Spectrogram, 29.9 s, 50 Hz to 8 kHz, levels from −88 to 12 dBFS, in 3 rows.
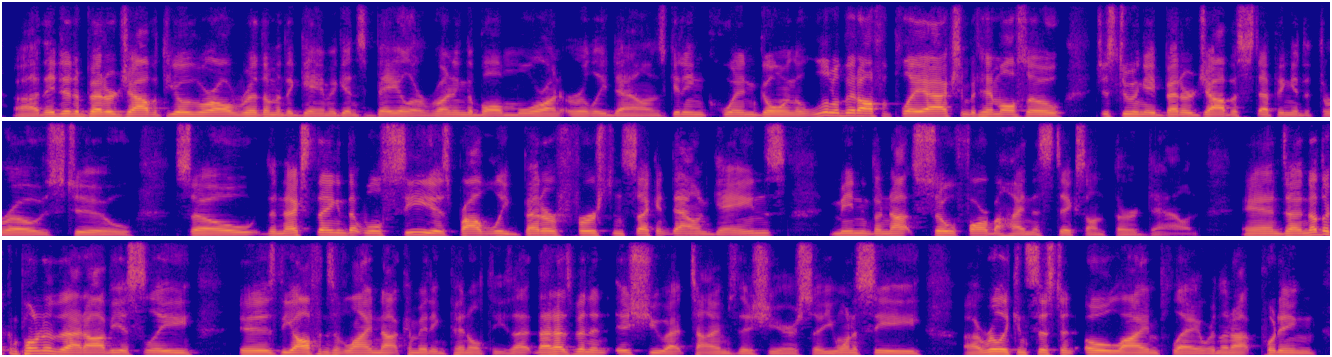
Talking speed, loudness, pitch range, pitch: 220 wpm, -23 LUFS, 115-135 Hz, 125 Hz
